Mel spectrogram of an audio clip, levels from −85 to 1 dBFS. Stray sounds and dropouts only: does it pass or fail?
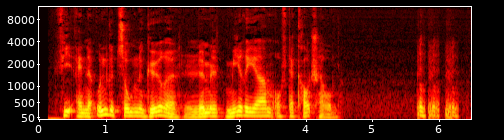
fail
